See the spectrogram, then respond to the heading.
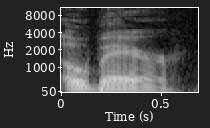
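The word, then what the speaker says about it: Åberg: Ober. But it's spelled Aberg.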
